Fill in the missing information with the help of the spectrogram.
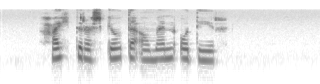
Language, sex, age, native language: Icelandic, female, 13, Icelandic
